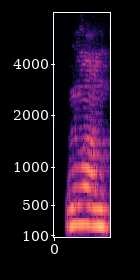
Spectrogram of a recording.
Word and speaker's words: oolong: it in a cafe or something okay so oolong tea for the splatter thank you nancy now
